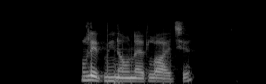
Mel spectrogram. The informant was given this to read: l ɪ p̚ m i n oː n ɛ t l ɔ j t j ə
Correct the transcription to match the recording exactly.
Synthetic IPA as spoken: l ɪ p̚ m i n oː n ɛ t l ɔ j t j ə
